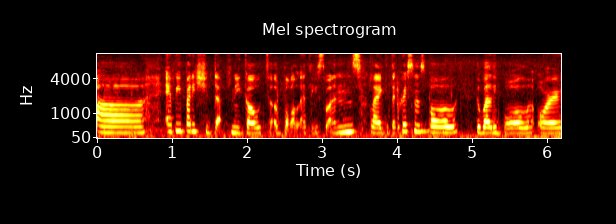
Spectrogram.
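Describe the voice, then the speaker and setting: A woman with a Czech accent talks at a fairly quick pace over noticeable background noise. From Czech Republic. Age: 20s. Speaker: university student. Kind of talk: interview answer.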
